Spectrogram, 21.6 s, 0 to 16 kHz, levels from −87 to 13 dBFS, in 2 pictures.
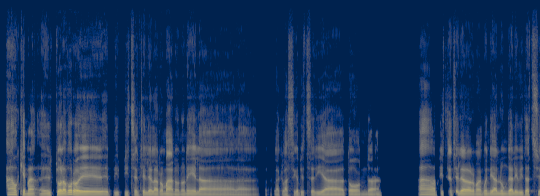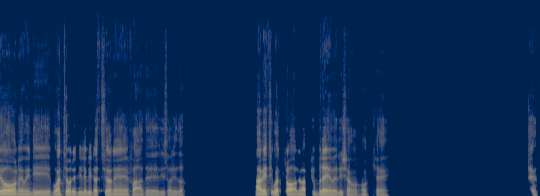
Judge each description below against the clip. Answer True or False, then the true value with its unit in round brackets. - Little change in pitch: False (4.3 semitones)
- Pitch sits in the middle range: False (95 Hz)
